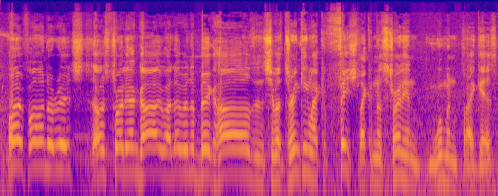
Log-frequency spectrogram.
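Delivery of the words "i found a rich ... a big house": mock boast. Mimicking the ex-wife bragging about her new husband, lightly voiced. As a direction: show off the rich new life.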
